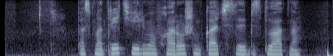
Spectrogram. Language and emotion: Russian, neutral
